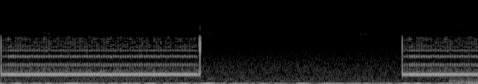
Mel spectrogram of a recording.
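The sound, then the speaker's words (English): A telephone ringback tone sounds on the line as a call is placed to a sister's phone: a steady electronic ring lasting about two seconds, a two-second pause, then the ring starting again, with no answer. No one speaks. “call your sister again”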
